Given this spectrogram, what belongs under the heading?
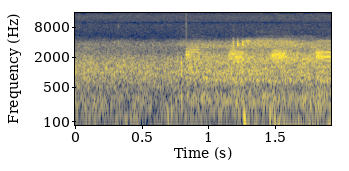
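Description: Ducks quack softly by a garden path near Whittington Castle in Shropshire, a few faint, scattered calls over steady outdoor background noise.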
